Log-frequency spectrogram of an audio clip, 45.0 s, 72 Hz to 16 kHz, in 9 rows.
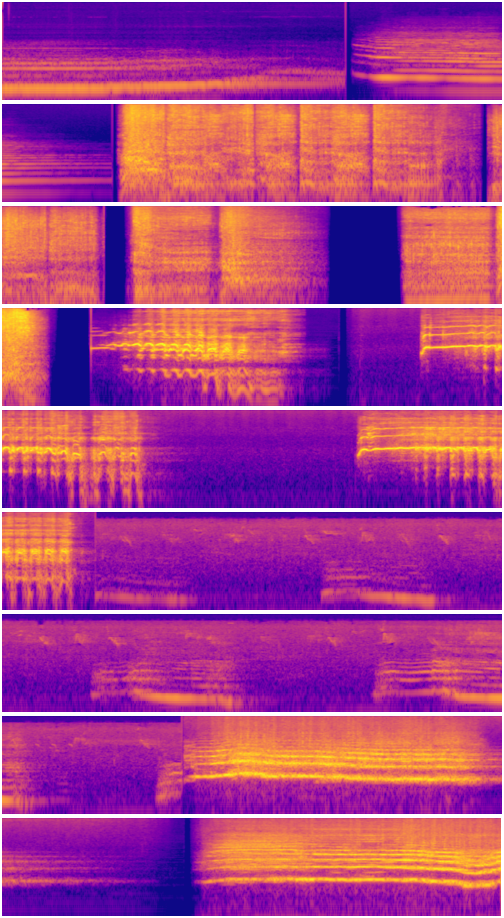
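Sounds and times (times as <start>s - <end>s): horse whinnies: 15.9s - 18.0s, 19.2s - 21.6s, 23.6s - 25.8s.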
